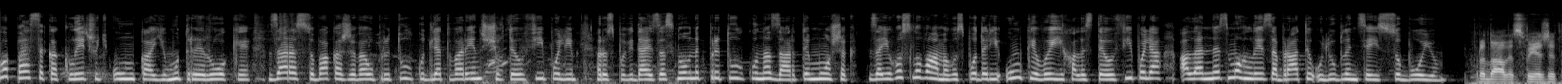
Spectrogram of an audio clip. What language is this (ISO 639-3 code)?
ukr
